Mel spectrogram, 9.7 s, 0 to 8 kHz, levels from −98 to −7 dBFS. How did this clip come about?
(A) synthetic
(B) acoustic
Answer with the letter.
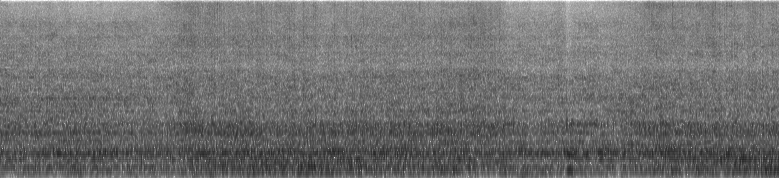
A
